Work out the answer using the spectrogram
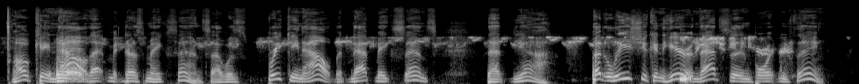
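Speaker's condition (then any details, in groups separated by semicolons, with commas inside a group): No condition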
